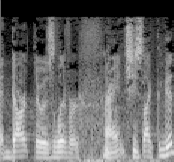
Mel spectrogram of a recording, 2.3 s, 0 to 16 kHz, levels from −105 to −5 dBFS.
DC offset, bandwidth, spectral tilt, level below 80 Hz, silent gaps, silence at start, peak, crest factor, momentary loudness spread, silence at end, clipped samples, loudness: under 0.1%; 11 kHz; -4.5 dB/octave; -40 dBFS; none; 0 s; 0 dBFS; 16 dB; 5 LU; 0 s; under 0.1%; -17 LUFS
